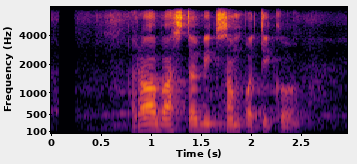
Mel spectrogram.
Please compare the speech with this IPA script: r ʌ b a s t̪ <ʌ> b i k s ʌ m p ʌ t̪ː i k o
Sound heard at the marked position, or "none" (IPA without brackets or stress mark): ʌ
